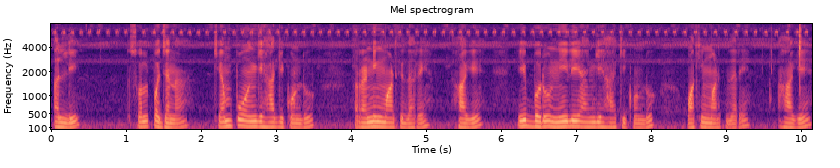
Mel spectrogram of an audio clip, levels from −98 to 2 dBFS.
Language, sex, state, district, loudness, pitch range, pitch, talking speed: Kannada, male, Karnataka, Dharwad, -22 LUFS, 115-140 Hz, 125 Hz, 95 wpm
